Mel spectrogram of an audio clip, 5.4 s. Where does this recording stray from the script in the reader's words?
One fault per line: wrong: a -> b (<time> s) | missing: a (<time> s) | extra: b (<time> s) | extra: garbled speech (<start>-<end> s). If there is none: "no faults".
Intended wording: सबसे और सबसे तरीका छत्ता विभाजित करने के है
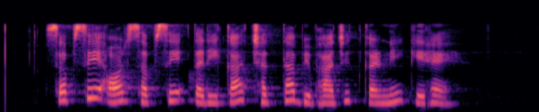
no faults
